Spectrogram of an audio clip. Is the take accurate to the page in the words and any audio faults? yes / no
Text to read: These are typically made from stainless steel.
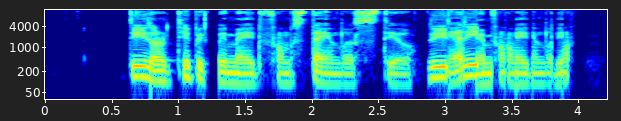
no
